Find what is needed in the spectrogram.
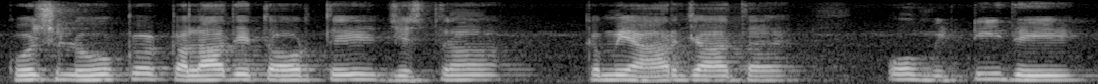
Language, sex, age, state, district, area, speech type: Punjabi, male, 60+, Punjab, Rupnagar, rural, spontaneous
